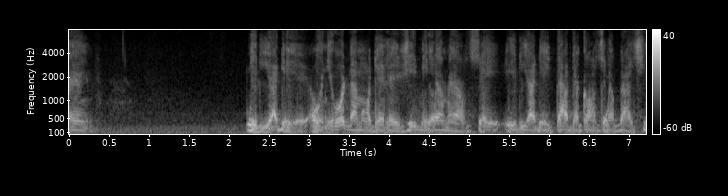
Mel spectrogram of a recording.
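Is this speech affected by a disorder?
Yes: throat cancer, voice prosthesis; throat cancer, laryngectomy, voice prosthesis; about 10 to 11 years since cancer; speaks with voice prosthesis for 10 years.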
